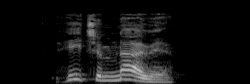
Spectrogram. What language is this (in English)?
Central Kurdish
